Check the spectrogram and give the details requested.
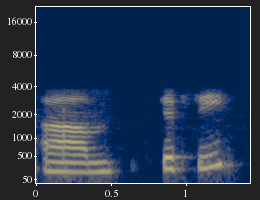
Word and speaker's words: FVPSA: FIPSI, which is a very strange way of pronouncing FVPSA, FIPSI.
